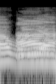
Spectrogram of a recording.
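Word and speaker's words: هاوية: হা বিয়া, হ্যাঁ লাস্টটা হা উচ্চারণ হবে মোটা, হা হাউইয়া।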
